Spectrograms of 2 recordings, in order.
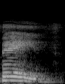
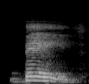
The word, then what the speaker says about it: bathe: space for rape so that's pronounced bathe bathe so bath and bathe they are not the same so when you say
